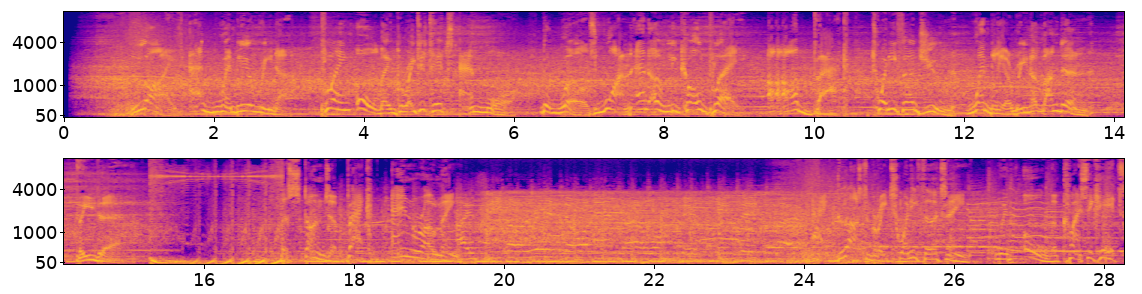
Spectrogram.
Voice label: promo trailers

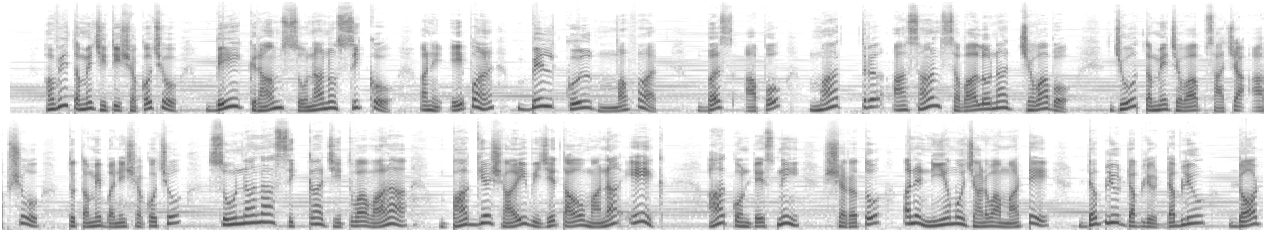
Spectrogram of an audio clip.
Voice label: gujarati male, corporate

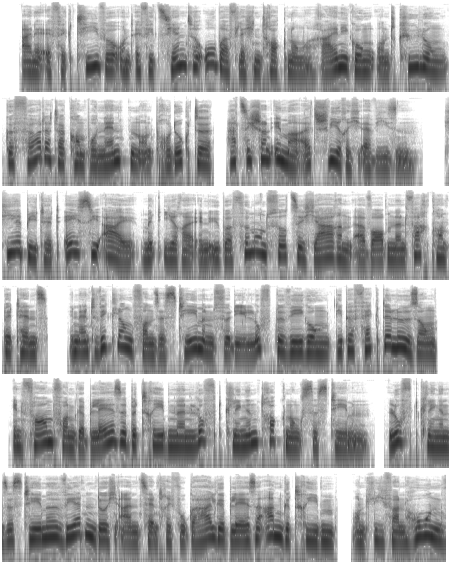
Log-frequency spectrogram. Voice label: german female corporate

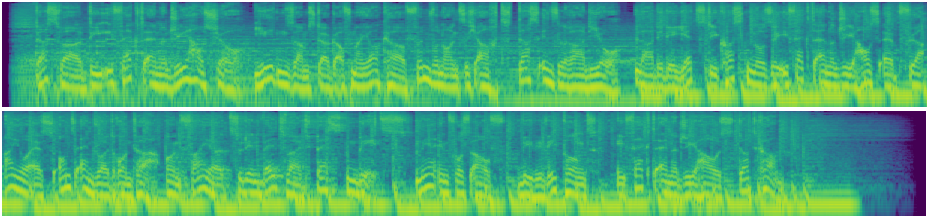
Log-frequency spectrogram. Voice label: german male upbeat

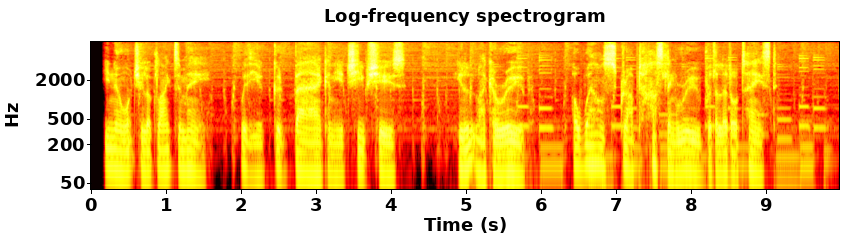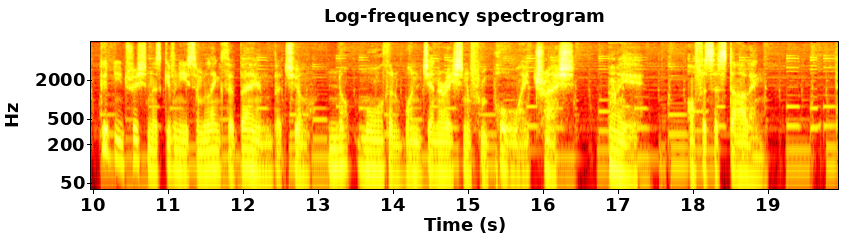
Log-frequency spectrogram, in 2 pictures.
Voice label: audiobook

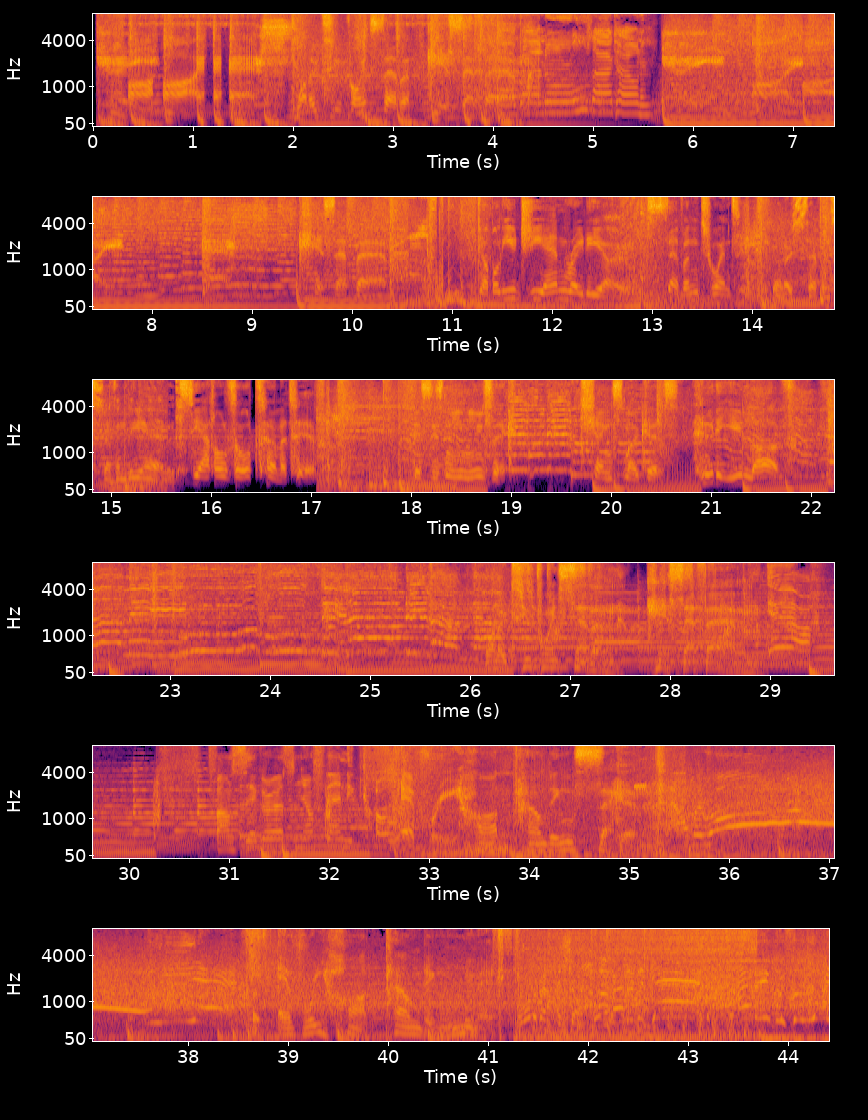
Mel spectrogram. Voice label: imaging

